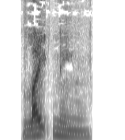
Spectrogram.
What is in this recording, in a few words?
"lightning", voice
